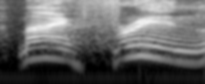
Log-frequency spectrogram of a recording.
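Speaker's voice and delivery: ordinary delivery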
